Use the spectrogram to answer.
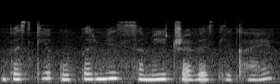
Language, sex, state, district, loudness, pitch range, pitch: Hindi, female, Arunachal Pradesh, Lower Dibang Valley, -14 LUFS, 225-250 Hz, 240 Hz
